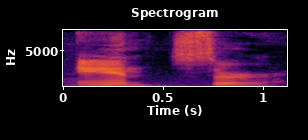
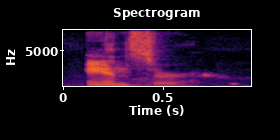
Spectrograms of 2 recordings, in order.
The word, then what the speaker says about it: answer: llo this word everybody the W is silent the word is not ANW but answer answer okay good okay let's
